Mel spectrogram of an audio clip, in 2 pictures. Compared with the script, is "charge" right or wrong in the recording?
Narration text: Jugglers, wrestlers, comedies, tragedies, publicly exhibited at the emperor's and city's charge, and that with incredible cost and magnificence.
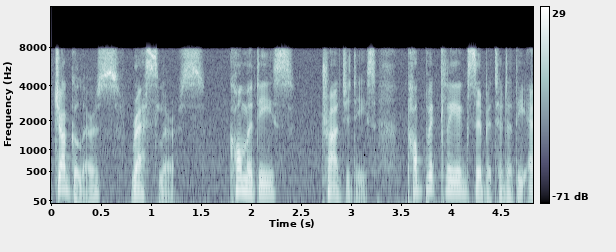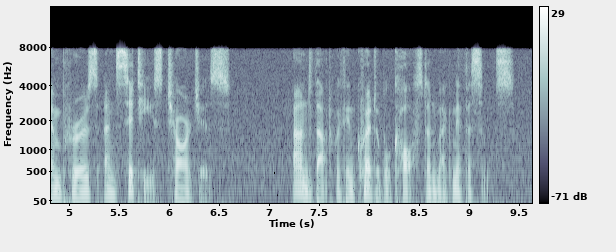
wrong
